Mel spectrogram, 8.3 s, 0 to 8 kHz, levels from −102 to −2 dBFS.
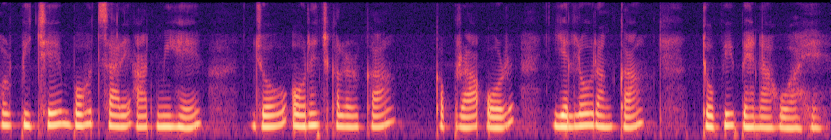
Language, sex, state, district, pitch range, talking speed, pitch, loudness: Hindi, female, Arunachal Pradesh, Lower Dibang Valley, 190-215 Hz, 135 wpm, 200 Hz, -16 LUFS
